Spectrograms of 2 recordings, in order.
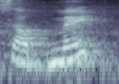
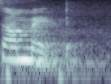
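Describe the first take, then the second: First: A b sound is heard in the middle. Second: No b sound is heard in the middle. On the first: The speaker calls it wrong. "It's not सबमिट" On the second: The speaker calls it right. "It's समिट"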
